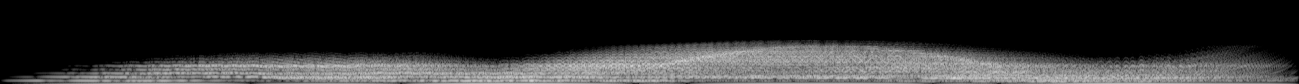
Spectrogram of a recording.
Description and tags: Flying saucer swoops, hovers, zooms away. Like all the files in the
Saucer Sounds sample pack, this is generated by passing a 3-operator FM
synth signal through a cheesy all-pass reverb section and a sweeping formants section, with vibrato and portamento thrown in to complete the horror. Can be looped from 5.002789 to 9.998209 seconds.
